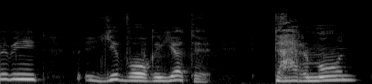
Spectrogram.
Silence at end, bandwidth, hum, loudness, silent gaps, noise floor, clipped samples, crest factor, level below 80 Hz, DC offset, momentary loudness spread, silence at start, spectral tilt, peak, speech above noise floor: 0.15 s; 11.5 kHz; none; -29 LUFS; none; -65 dBFS; under 0.1%; 16 dB; -70 dBFS; under 0.1%; 13 LU; 0 s; -7 dB/octave; -14 dBFS; 37 dB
